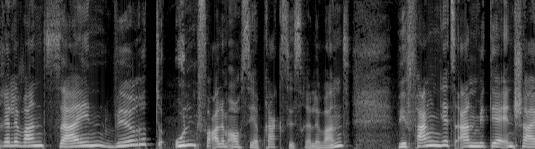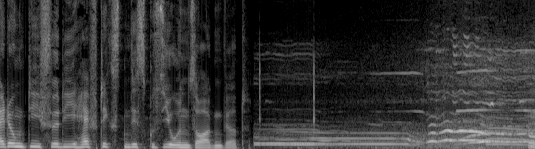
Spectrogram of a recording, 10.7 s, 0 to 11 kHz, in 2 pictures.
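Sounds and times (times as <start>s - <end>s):
speech: 0.0s - 8.2s
wolf howling: 7.9s - 10.6s.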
